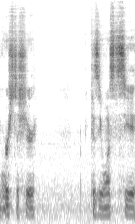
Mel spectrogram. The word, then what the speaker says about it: Worcestershire: Worcestershire. Worcestershire. Worcestershire. Worcestershire. Yeah. It's Worcestershire. I don't know why. The root word's Worcester, and then Shire is Worcestershire.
